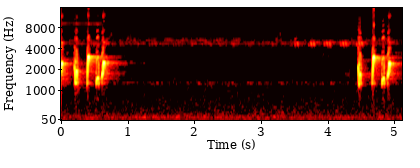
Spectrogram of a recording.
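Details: Sooty-headed bulbul giving a brief warbled phrase of quick up-and-down whistled notes, a long silence, then another phrase starting, with a faint high hiss in the background.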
